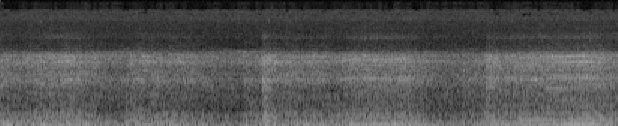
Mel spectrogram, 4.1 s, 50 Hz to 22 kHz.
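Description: MINI ALL4 Racing Dakar rally car engine droning and revving on snow and ice in Lapland, a steady close low rumble that swells toward the end, with no voices.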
